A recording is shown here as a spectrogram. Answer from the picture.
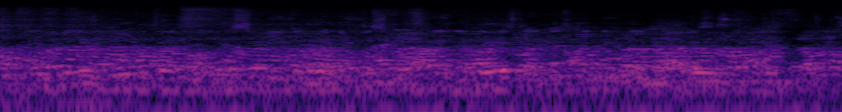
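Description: Many people talking at once in small groups: a steady babble of overlapping conversations filling a room.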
